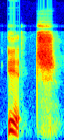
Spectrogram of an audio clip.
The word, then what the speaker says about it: itch: cockroach and plural cockroaches itch and the vowel is because if the tongue is too high it will sound like each so remember this is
